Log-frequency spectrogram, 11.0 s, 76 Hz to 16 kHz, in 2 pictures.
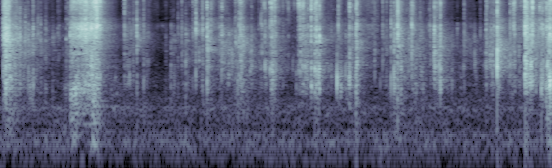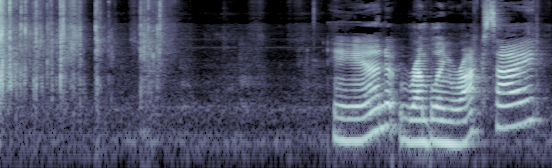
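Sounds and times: foil wrapper crinkling: 0:00.0 - 0:07.2.

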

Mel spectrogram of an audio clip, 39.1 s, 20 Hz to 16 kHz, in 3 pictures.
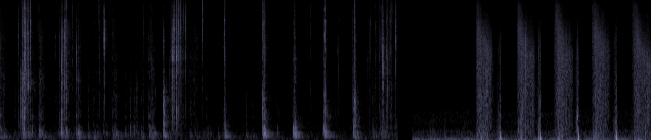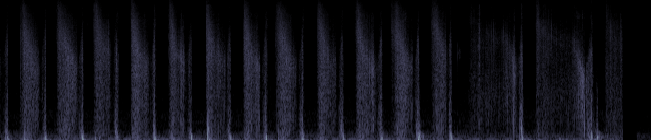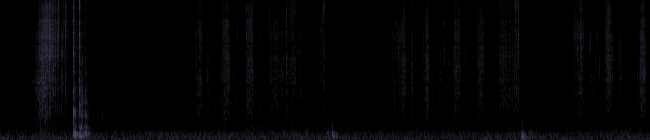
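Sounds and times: slime squishing: 0:00.0 - 0:08.0, 0:26.7 - 0:28.0, 0:29.7 - 0:39.0.

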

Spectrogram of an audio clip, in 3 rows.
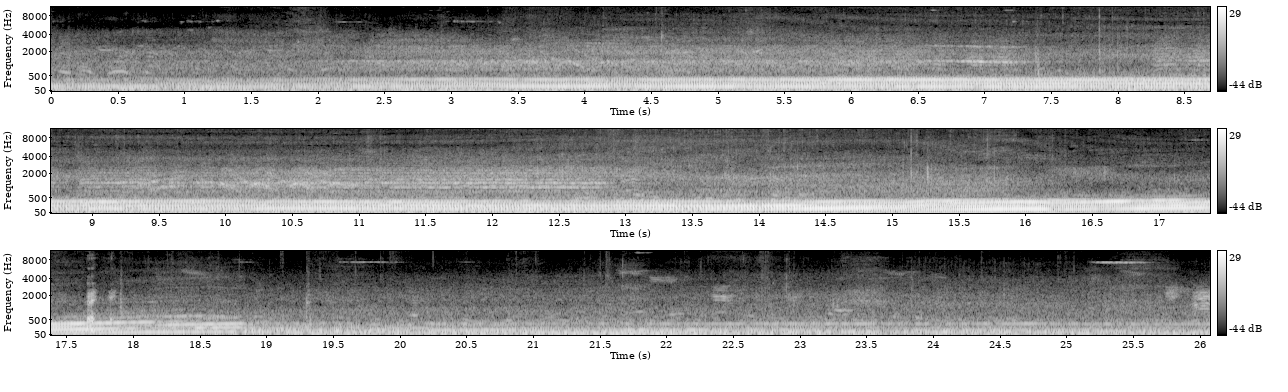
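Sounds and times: motorcycle engine revving: 0:00.0 - 0:20.2.

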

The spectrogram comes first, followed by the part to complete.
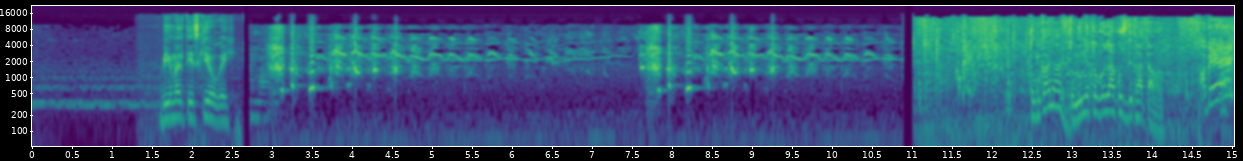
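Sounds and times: high-pitched laughter: 0:03.0 - 0:10.9.

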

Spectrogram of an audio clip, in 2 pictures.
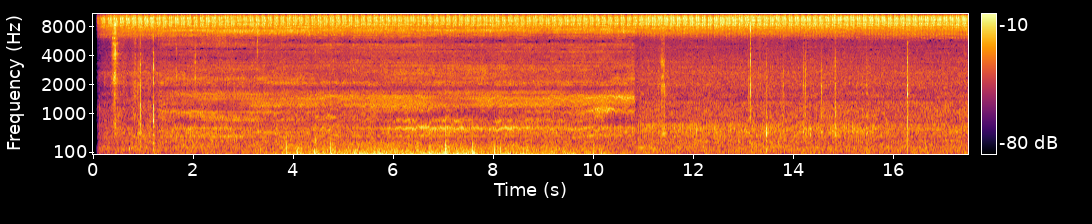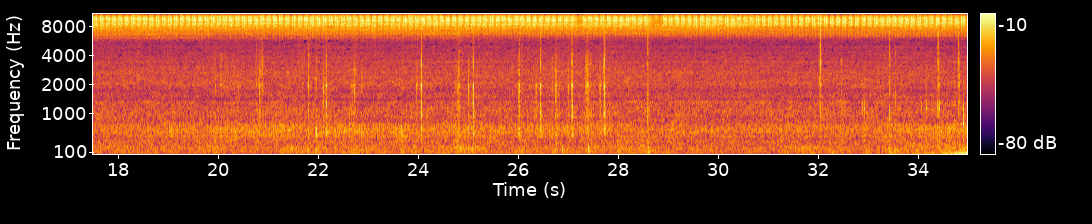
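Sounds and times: crickets chirring: 0:00.1 - 0:34.9.

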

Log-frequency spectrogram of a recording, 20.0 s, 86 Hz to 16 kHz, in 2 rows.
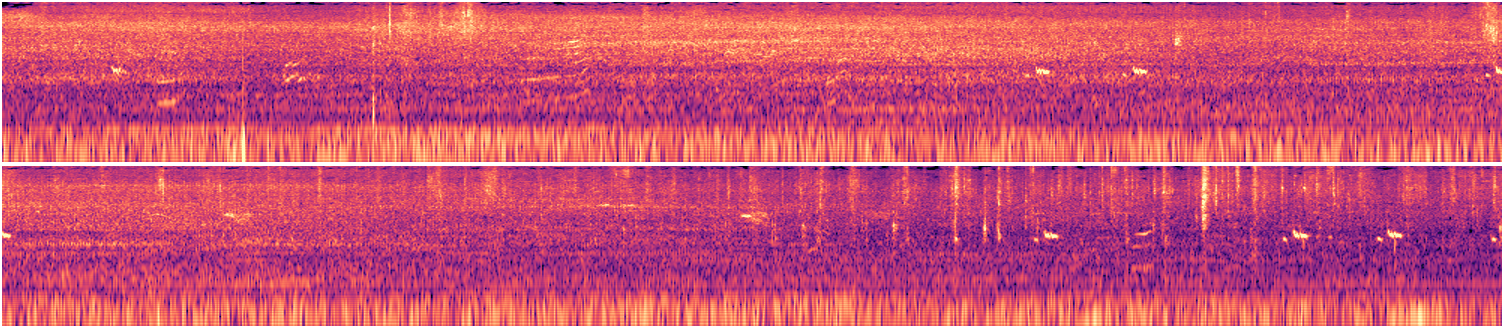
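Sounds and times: van engines humming: 0:00.0 - 0:20.0.

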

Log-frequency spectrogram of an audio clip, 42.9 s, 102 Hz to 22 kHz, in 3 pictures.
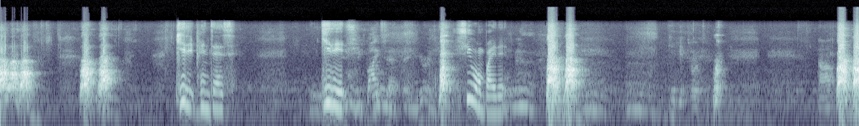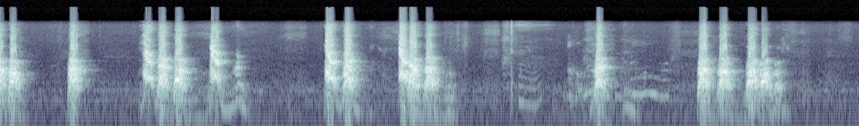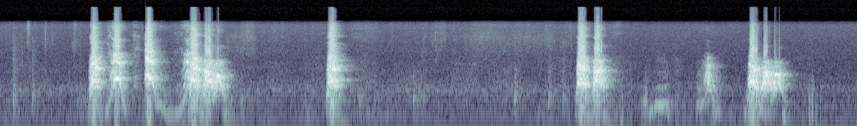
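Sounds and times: puppy barking: 0:00.0 - 0:00.7, 0:01.3 - 0:02.0, 0:07.3 - 0:07.6, 0:09.1 - 0:09.8, 0:14.0 - 0:15.9, 0:16.7 - 0:18.5, 0:19.7 - 0:21.9, 0:24.2 - 0:24.6, 0:26.0 - 0:27.5, 0:30.1 - 0:32.6, 0:34.1 - 0:34.6, 0:38.2 - 0:39.0, 0:40.3 - 0:41.9.

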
